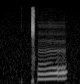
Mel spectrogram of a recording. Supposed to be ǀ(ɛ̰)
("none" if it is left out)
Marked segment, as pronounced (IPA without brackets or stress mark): ɛ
